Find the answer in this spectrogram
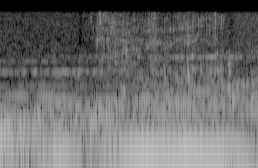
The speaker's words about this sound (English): I pour a glass of water for my father's side of the family, and I say Ashe.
